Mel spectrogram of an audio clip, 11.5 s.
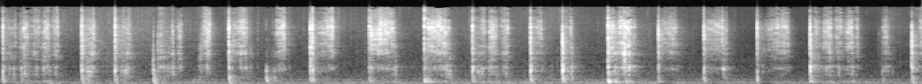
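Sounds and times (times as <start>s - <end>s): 
scraping or rubbing strokes: 0.0s - 6.8s, 7.6s - 11.5s.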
